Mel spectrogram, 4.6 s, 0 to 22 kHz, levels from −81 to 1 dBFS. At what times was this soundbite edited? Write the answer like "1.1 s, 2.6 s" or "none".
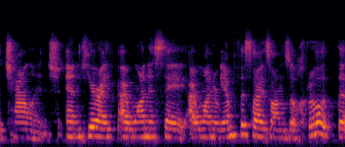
1.6 s, 2.9 s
